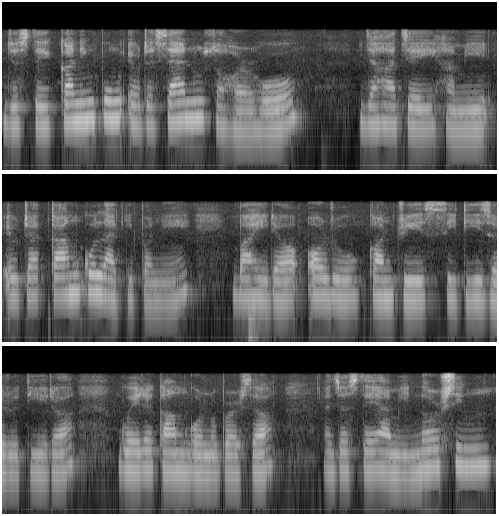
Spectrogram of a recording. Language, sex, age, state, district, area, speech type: Nepali, female, 18-30, West Bengal, Kalimpong, rural, spontaneous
